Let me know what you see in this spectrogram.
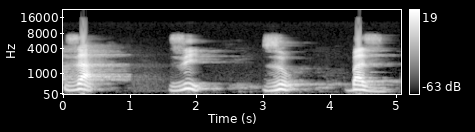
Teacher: kalau za itu ujung lidah. Ujung lidah hampir nempel ke gigi seri bagian bawah. Za. Kemudian tambahin sifatnya suaranya kayak lebah.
